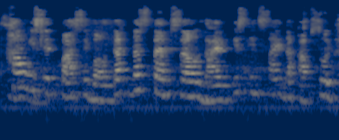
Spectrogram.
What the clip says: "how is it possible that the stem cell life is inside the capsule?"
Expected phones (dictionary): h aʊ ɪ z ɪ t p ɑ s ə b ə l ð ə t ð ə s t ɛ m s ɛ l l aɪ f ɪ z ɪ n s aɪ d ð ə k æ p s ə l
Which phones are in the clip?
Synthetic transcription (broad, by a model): h aʊ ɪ s ɪ t p ɑ s ə b ə l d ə t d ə s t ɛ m s ɛ l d aɪ ɪ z ɪ n s aɪ d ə k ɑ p s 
